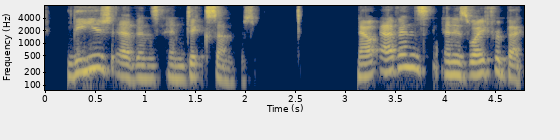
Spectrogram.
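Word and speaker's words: Lije Evans: It's spelled L I J E, which apparently is a Dutch name, Lee Evans and Dick Summers.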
